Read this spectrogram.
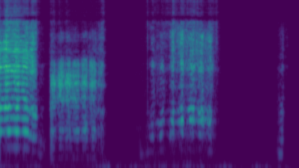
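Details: Goat bleating in three loud, wavering, nasal bursts about half a second each, with a short quiet gap before the third. A faint click follows near the end.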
